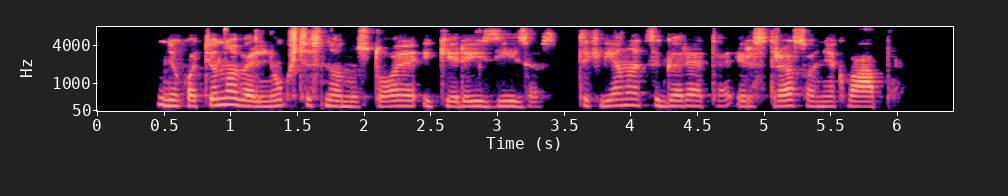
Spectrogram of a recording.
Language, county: Lithuanian, Kaunas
